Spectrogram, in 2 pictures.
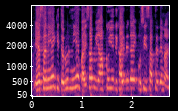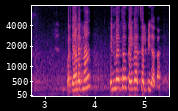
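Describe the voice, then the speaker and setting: A man's voice: extremely high pitch, racing. A male English teacher giving a revision lecture, asking the class questions and answering them himself, repeating key words and spelling out letters. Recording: reverberant room with faint noise.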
